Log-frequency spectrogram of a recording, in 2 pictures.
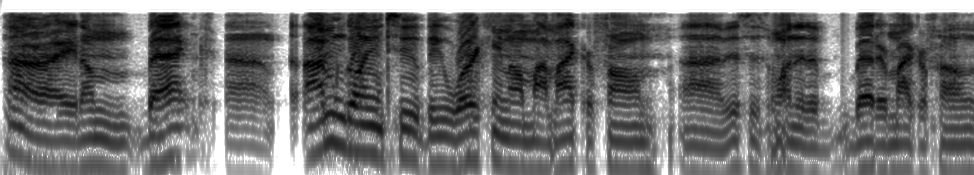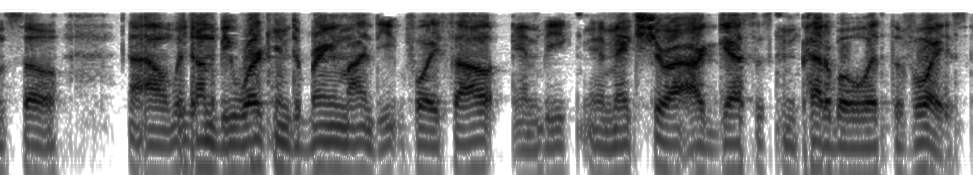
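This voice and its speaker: Male host with a very deep voice, loose rambling delivery, thin phone-like recording. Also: steady tone, normal speed. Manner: rambling, many fillers and restarts. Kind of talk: casual radio show talk. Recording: tinny phone-like audio.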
